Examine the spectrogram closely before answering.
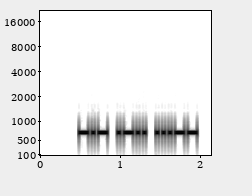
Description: Morse code, heard as a keyed tone, about 30 wpm, 700 Hz. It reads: KL3
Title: USA Call Sign Prefixes - 30wpm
